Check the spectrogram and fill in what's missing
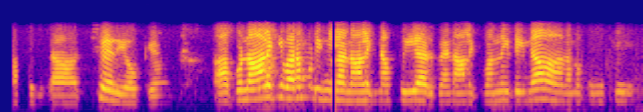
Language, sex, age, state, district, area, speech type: Tamil, female, 30-45, Tamil Nadu, Tiruvallur, rural, conversation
